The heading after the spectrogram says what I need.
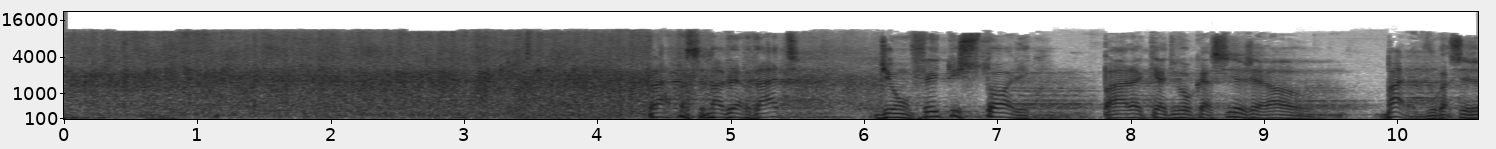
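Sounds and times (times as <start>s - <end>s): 
audience applause: 0.0s - 6.2s
speech: 4.6s - 10.5s.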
